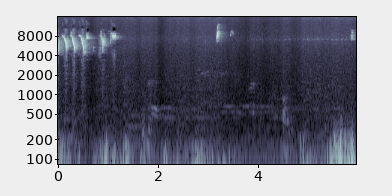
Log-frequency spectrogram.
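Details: Northeastern Brazil, Bananaquit at its nest in a mandacaru cactus: a short rapid series of high, thin, buzzy notes lasting about a second, followed by a few isolated high chips amid low background rumble.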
